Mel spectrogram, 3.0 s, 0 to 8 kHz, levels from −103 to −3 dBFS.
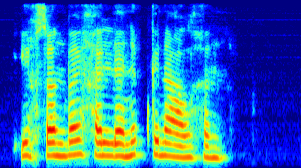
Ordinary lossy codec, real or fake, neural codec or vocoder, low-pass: AAC, 48 kbps; fake; vocoder, 22.05 kHz, 80 mel bands, HiFi-GAN; 7.2 kHz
